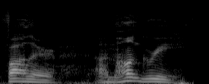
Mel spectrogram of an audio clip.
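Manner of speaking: unearthly, inhuman, monstrous scream. A prayer is drowned out by a voice from the east: inhuman scream. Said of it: "muddled out by an inhuman scream".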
